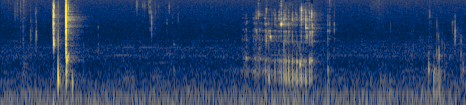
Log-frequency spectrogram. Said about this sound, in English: Quick sip of water, folks. Don't mind me, boss.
